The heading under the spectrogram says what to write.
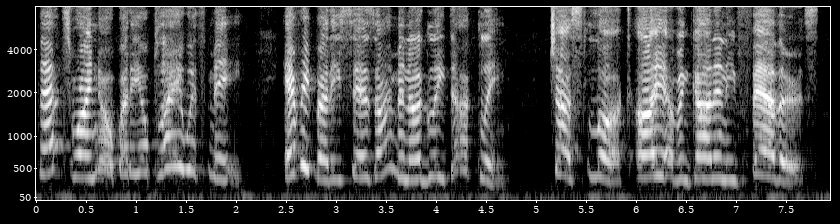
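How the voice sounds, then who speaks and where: A woman's voice: very high voice, measured pace, gravelly, sharp tone, exaggerated voice. A woman voicing a sad, lonely young boy duckling in a children's cartoon, with a childlike quacking voice and a plaintive manner. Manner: plaintive, woeful. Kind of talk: children's comedy cartoon acting.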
